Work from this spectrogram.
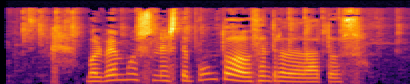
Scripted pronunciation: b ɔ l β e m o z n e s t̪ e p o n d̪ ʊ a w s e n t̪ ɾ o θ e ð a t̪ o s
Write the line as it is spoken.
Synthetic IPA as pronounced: b o l β e m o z n e s t̪ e p u n t̪ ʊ a w θ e n t̪ ɾ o ð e ð a t̪ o s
